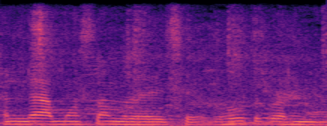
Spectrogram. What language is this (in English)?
Maithili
